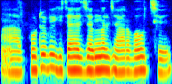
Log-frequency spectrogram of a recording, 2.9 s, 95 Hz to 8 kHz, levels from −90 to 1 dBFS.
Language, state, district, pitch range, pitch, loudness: Surjapuri, Bihar, Kishanganj, 185-205 Hz, 200 Hz, -17 LUFS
